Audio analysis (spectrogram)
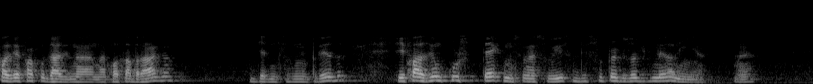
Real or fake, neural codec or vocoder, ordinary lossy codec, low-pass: real; none; AAC, 16 kbps; 7.2 kHz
